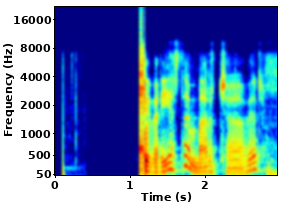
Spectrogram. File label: Voice message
